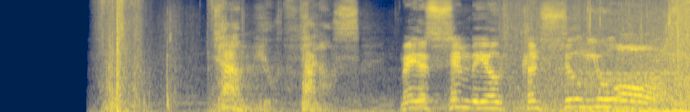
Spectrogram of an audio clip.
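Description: A man speaks menacingly in a deep, distorted voice.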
